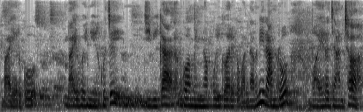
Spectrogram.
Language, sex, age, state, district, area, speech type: Nepali, female, 45-60, West Bengal, Jalpaiguri, urban, spontaneous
